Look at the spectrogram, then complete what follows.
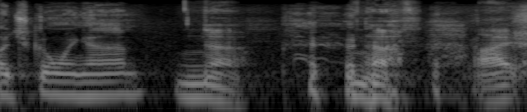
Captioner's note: laughs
